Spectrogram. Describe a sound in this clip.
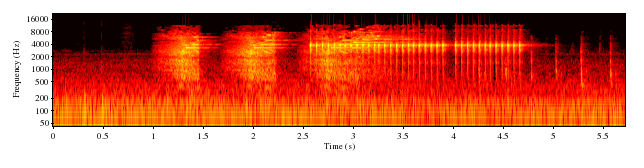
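A mobile game plays bright chiming reward sounds.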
